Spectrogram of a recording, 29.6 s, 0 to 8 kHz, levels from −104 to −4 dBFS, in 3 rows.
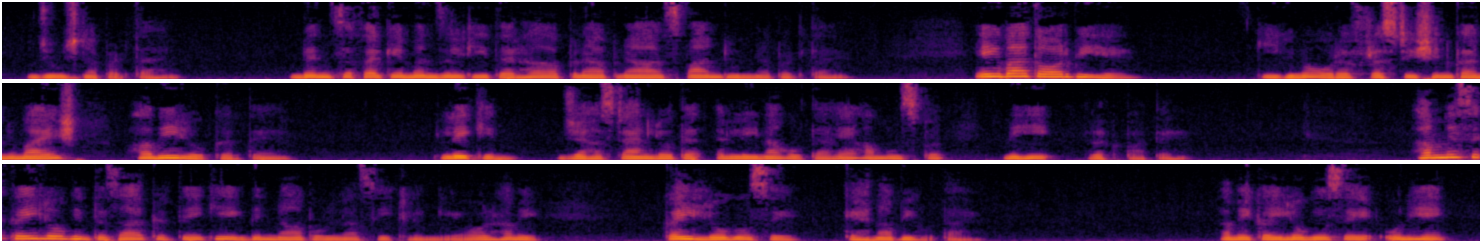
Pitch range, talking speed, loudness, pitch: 190-215 Hz, 145 wpm, -34 LUFS, 205 Hz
